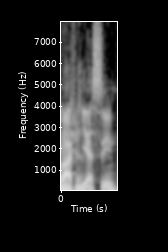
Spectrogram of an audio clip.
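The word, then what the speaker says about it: Rock Ya-Sin: Not at practice, Braden Smith, Quentin Nelson, Kari Willis, and Rock Yacine. Was that the pronunciation? – Rock Yacine. – Yes. Mm-hmm. So yep. That's it. – Hey, you got it.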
